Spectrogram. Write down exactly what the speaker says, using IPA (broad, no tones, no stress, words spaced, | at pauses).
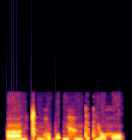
aːnʏ ǀʰɘŋʁobɔʔnex ʏŋtæt lʲɔːxɔ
